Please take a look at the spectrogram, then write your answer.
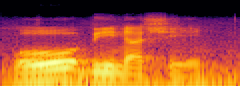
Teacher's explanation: নিয়ম সাত অ সমান ও অর্থাৎ যেকোন শব্দে থাকা অবর্ণের পরে যদি রসী দীর্ঘ রস রসই ঋ ক ও মূর্ধনস এর সংযোগে গঠিত যুক্ত বর্ণ বর্গীয় জ ও ইয় এর সংযোগে গঠিত যুক্ত বর্ণ অন্তস্থ জ এবং জফলা থাকে তবে উচ্চারণ করার সময় অ বর্ণের উচ্চারণ ও বর্ণের মত হবে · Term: অ এর উচ্চারণ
